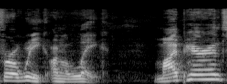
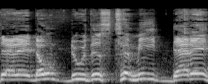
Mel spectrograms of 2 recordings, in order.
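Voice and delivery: put-on strung-out voice, pleading; 4 semitones higher than usual. A father retells his son's reaction to being asked about a YouTube search, imitating a kid acting like a crackhead. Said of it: "Like he was on crack".

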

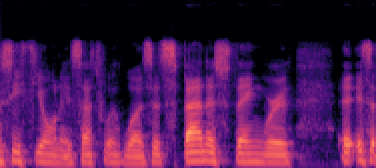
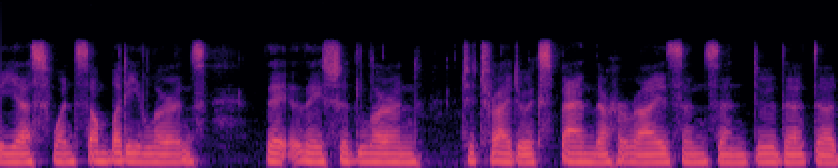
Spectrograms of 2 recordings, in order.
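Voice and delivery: flat, dull, lifeless, droning monotone; 12 dB quieter than usual. Imitating how a boring speaker used to talk: imitating a flat, dull speaker. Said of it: "you're a boring speaker ... he would talk like this".

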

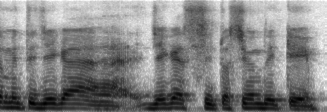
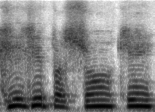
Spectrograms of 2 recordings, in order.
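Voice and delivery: groggy, barely awake, half-asleep, pitched up; 6 semitones higher than usual. Retelling waking parents with exam news, imitating the sleepy parents. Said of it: "durmiendo completamente".

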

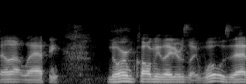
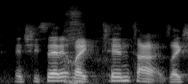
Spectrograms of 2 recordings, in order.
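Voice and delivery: plain

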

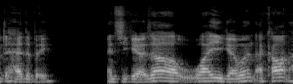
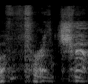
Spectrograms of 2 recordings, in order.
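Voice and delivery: put-on venomous tone, much quieter. Describing a close-up of a character in an adaptation, imitating Anna's venomous line. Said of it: "saying it with venom".

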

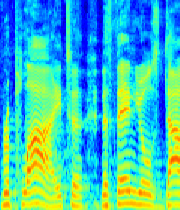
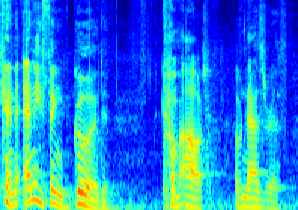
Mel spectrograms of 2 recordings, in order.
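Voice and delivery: low, contemptuous, scornful, mocking scoff; 3 semitones lower, 4 dB quieter than usual. Speaking to a room, retelling a man's remark; retold scornful, mocking tone. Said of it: "in a scornful and mocking tone".

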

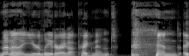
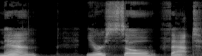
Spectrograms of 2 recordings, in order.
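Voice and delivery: mock deadpan poker-face delivery. Retelling a husband's joking remark to her: imitating deadpan delivery. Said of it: "he has an incredibly dry sense of humor".

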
